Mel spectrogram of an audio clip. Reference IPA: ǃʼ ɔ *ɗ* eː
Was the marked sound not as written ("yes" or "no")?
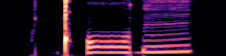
no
